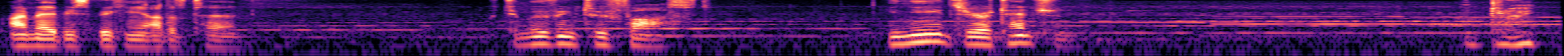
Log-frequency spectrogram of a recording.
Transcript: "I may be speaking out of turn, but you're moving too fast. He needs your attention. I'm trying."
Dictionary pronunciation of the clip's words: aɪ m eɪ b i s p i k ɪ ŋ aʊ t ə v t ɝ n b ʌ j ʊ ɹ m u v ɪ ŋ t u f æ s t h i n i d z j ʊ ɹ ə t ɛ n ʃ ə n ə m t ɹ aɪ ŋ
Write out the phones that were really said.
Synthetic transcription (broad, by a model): aɪ m eɪ b i s p i k ɪ ŋ aʊ t ə v t ɝ n b ʌ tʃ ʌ ɹ m u v ɪ ŋ t u f æ s t h i n i d z j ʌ ɹ ə t ɛ n ʃ ə n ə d ɹ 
